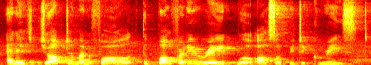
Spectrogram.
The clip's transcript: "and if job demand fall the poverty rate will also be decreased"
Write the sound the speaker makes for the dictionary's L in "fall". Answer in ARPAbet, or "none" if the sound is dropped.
L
